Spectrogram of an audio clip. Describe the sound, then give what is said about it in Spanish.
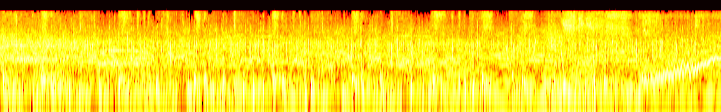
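Loud, continuous applause and cheering from the large audience of the Movistar Plus show La Resistencia for Jorge Ponce and Ale Pinacho as the show goes to an ad break, dense and steady, with music playing underneath. “Pues un aplauso para Jorge Ponce, para Ale Pinacho.”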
